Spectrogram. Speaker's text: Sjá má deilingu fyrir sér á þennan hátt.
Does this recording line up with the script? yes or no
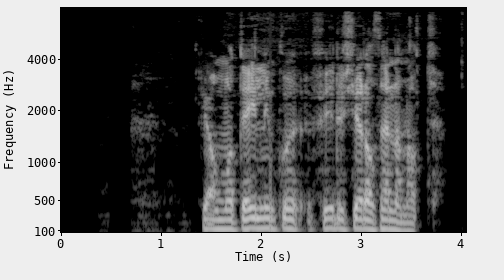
yes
